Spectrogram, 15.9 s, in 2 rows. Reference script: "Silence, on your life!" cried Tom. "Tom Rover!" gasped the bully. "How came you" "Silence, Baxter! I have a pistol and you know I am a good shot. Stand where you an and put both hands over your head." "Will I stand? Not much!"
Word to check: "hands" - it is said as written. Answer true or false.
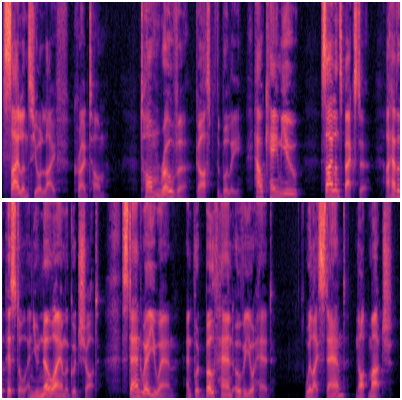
false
